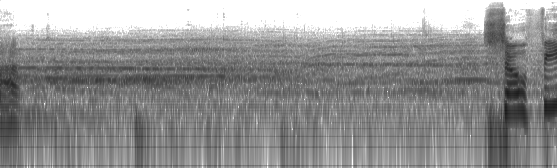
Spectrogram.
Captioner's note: audience cheering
